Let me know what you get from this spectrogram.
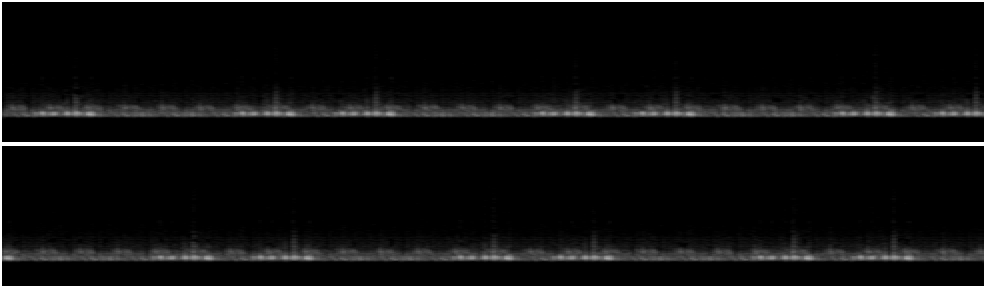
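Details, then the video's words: Crickets chirping as a calming night-time sleep soundscape: high, pulsed trills in close pairs of bursts, repeating steadily about every second and a half, with a faint continuous hiss between bursts and no other sounds. "Calming Cricket Sounds"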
